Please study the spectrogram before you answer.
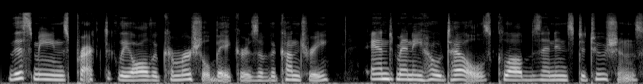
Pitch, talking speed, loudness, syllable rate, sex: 210 Hz, 150 wpm, -17 LUFS, 4.7 syllables/s, female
